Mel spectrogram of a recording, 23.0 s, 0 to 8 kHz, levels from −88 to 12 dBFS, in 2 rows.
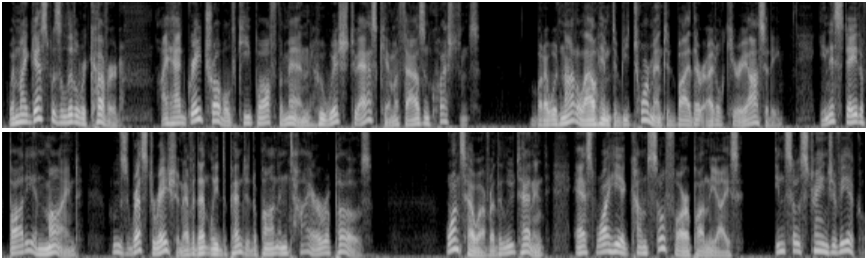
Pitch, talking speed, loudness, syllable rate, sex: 125 Hz, 180 wpm, -18 LUFS, 5.8 syllables/s, male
